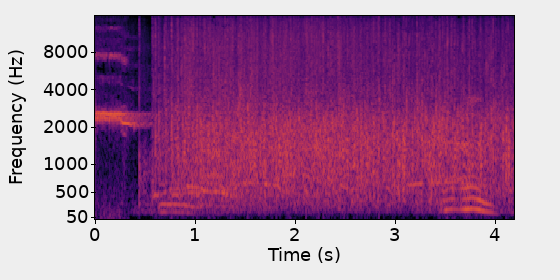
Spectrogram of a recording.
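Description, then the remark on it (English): A short, shrill whistle blast sounds once at the start, blown to end the round while a contestant is speaking, then gives way to loud, sustained applause from an audience, with a voice speaking faintly beneath the clapping. “So … was then speaking as the whistle went, gained that extra point.”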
